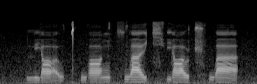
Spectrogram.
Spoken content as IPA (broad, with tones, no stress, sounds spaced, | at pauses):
l j ɑ̰˨˩ ʊ̯ t̪ʰ w ɑ˧˥ ŋ t͡s w a˥ ɪ̯ t͡ɕʰ j ɑ˥˧ ʊ̯ ʈ͡ʂʰ w ä˥˩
